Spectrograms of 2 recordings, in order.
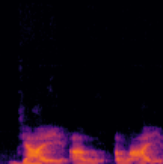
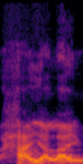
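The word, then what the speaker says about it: jai alai: some of the leagues you do it's a j Ali league did I say that right yeah yeah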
